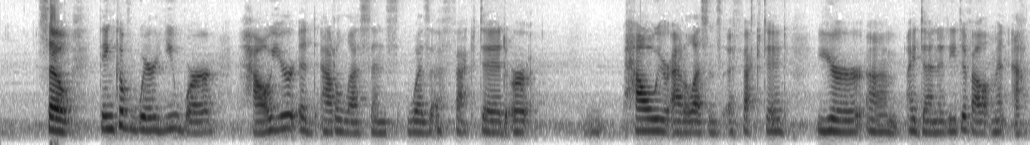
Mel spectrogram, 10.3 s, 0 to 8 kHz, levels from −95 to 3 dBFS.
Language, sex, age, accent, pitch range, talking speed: English, female, 30-49, American, 180-230 Hz, 120 wpm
